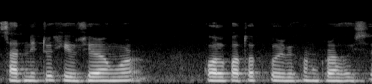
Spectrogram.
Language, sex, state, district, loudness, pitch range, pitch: Assamese, male, Assam, Sonitpur, -17 LUFS, 175-180 Hz, 175 Hz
